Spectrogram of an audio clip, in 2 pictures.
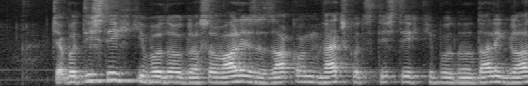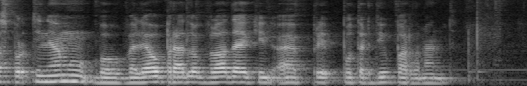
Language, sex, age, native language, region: Slovenian, male, 18-29, Slovenian, Drava region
